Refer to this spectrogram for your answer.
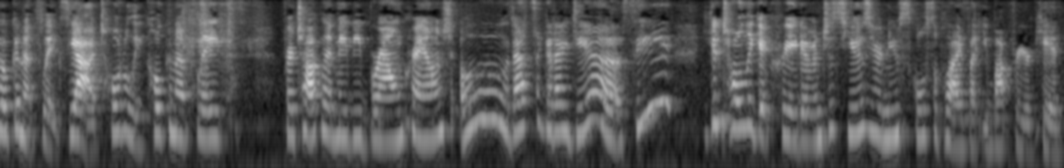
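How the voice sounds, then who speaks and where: Raising and projecting her voice, a woman speaks at a high pitch and moderate pace with lively intonation. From Texas. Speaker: craft YouTuber. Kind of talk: live stream craft tutorial. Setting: live stream. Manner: casual, chatty.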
